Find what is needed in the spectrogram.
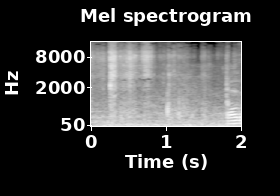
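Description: Two short rustles of a plastic tarp in the first second, then a light tap about a second in, as it is prodded with a stick; a man's voice says a word at the very end.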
